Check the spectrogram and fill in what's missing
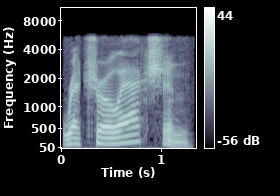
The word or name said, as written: retroaction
